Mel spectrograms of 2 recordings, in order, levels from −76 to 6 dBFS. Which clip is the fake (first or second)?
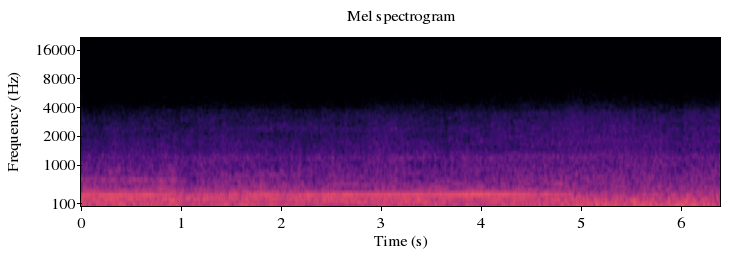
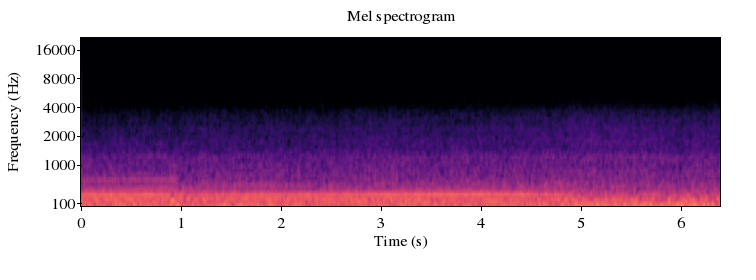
first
